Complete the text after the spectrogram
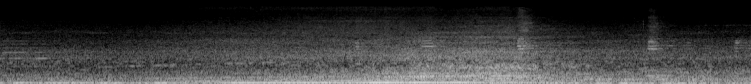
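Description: Traffic hums steadily along a street outdoors.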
